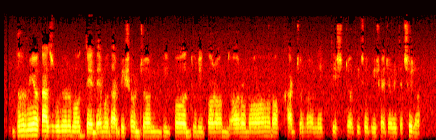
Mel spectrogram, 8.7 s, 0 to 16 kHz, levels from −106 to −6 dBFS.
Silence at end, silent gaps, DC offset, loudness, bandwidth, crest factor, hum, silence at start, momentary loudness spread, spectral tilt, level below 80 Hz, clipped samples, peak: 0.35 s; none; under 0.1%; -27 LUFS; 8.6 kHz; 22 dB; none; 0.25 s; 12 LU; -5 dB/octave; -68 dBFS; under 0.1%; -6 dBFS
